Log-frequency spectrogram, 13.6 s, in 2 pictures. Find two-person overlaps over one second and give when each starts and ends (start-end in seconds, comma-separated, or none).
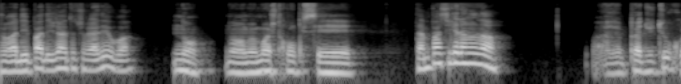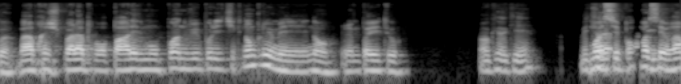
none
